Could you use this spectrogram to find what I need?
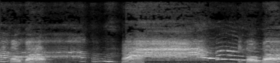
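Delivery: loud, insistent demand; forceful interrogation. Real, not acted. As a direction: fire the question out loudly. Healer presses spirit to confess. (malakas at mapilit na pagtatanong)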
